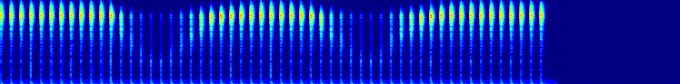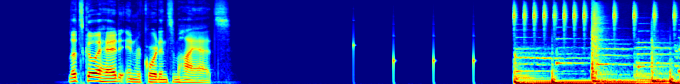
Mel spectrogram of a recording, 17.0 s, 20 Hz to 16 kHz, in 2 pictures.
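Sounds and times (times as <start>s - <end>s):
repeated drum hits with filter sweep: 0.0s - 6.6s, 15.0s - 17.0s.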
